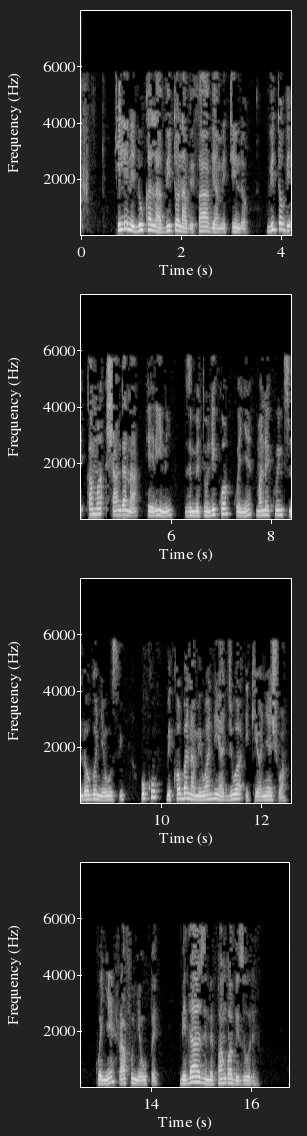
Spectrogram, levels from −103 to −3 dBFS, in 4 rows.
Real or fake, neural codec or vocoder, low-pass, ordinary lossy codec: real; none; 7.2 kHz; MP3, 24 kbps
